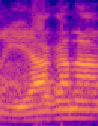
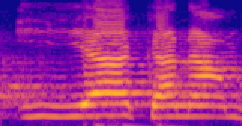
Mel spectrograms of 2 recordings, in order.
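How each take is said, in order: First: The y sound is short and single. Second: The y sound is held and doubled. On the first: It means sunlight. The speaker calls it wrong. "Tapi tasdid hilang" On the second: It means only you. The speaker calls it right. "Kalau tasdidnya ada"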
